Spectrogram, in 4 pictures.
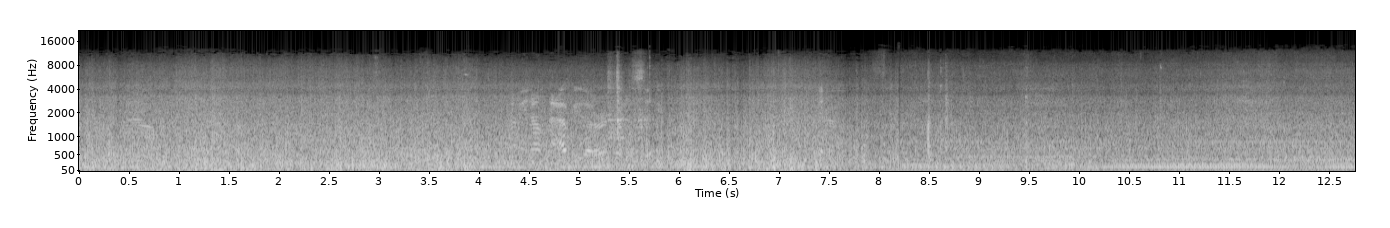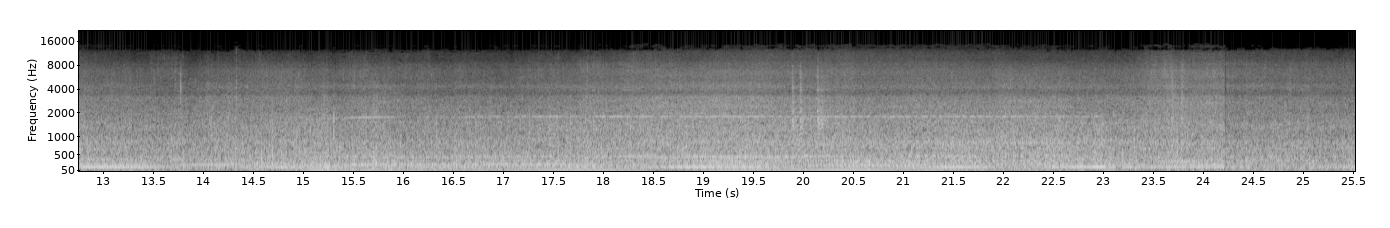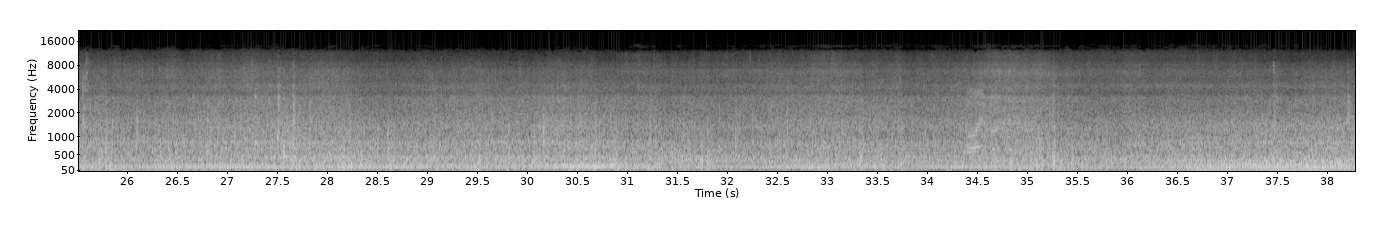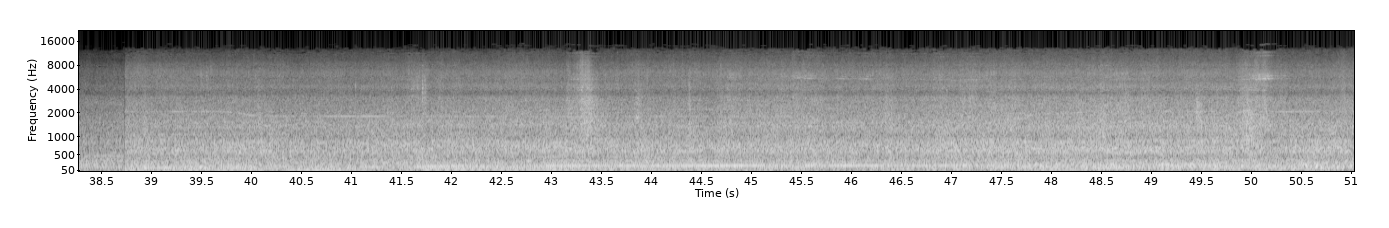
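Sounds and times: boat engines running: 0.0s - 51.0s
wind buffeting microphone: 0.0s - 51.0s.

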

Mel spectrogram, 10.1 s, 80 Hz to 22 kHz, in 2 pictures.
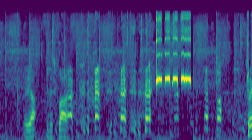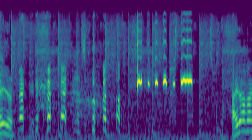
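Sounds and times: referee's whistle blasts: 3.1s - 3.9s, 7.8s - 8.9s.

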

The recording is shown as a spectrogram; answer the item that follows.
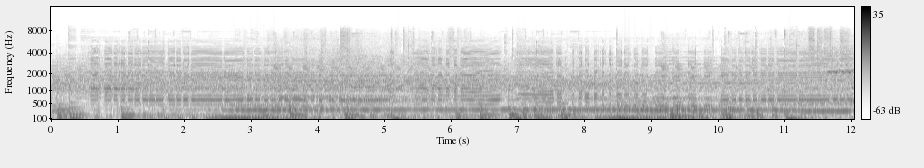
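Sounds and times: pulsing deep bass: 0.0s - 1.7s, 2.3s - 12.0s
electronic drone: 0.0s - 12.0s.

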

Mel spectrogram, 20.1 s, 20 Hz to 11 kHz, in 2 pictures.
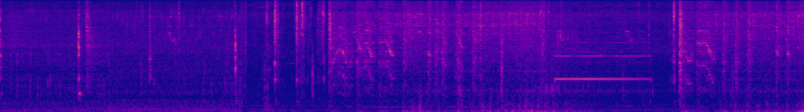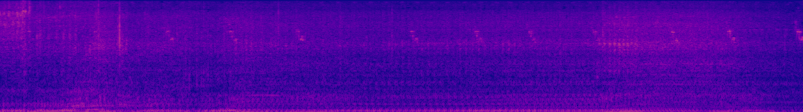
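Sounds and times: car engine starting and idling: 0.0s - 20.0s.

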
